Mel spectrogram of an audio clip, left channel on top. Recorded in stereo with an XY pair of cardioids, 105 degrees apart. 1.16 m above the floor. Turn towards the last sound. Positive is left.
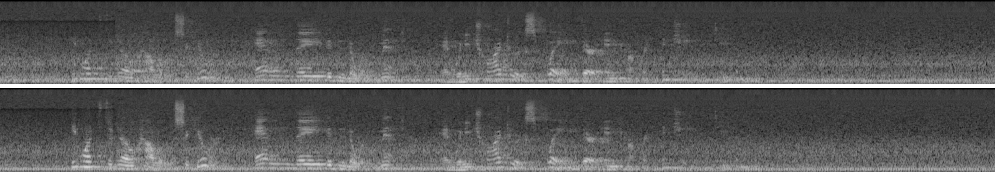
turn(degrees=15)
